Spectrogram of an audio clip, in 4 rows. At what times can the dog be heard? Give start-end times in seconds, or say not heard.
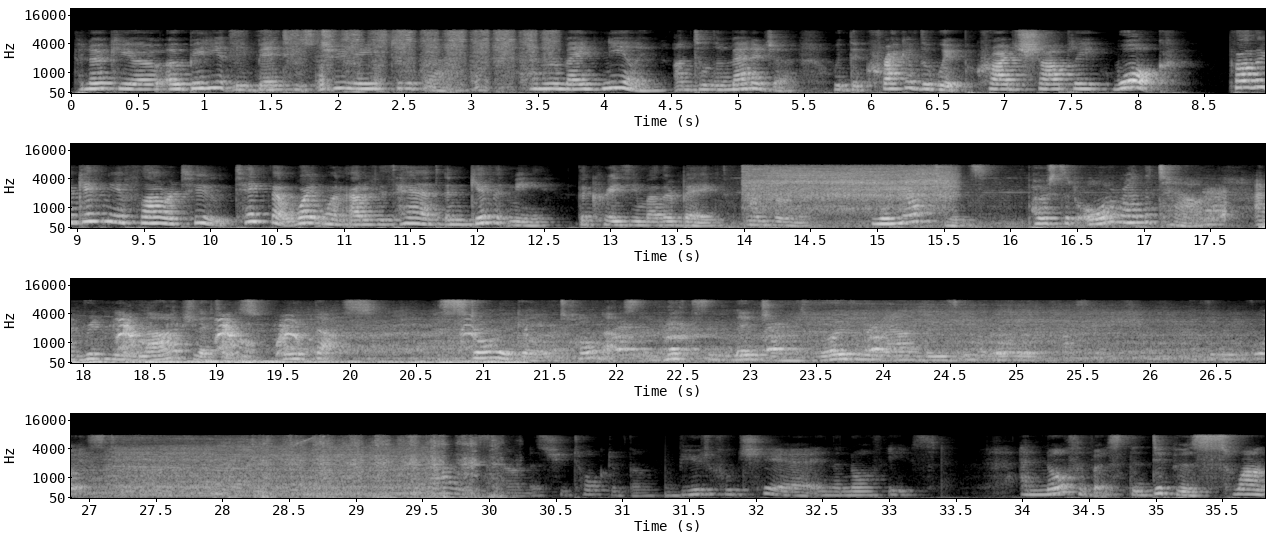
17.4-25.1.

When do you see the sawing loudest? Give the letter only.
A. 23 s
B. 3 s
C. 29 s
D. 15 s
D.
